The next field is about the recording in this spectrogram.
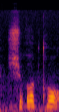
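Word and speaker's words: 仕事: 우리말로 우리식으로 읽으면 사사, 일본 아이들이 말하면 일본식 발음으로 말하면 시코토 오 수도도 이유.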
